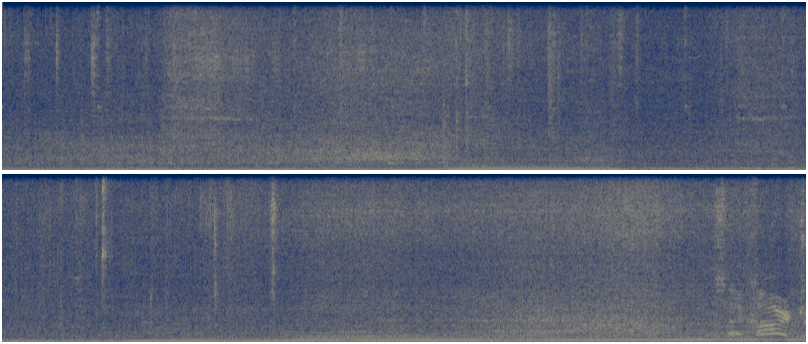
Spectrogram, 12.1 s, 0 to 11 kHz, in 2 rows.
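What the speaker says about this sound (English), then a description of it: "So the car drives out really quite nice. Good, nice, smooth shifts." A one-owner 1965 Ford Mustang on a test drive near Laguna Beach, its engine droning steadily inside the cabin and climbing in pitch through smooth gear shifts, with someone talking over the motor.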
